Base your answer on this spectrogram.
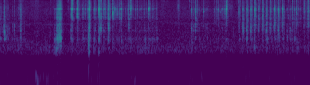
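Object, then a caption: Scratch-art card (black-coated paper) scraped with a wooden stylus. A wooden stylus scratches the coating off a flat black-coated scratch-art card lying on a table, with loose scraped flakes on it, to reveal a squirrel-in-the-garden picture. Quick, dry, bright scratching strokes come in rapid bursts and short pauses, with a faint high whistle-like edge and almost no low end.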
